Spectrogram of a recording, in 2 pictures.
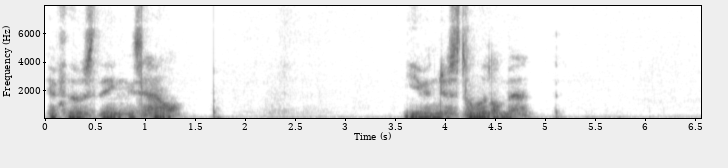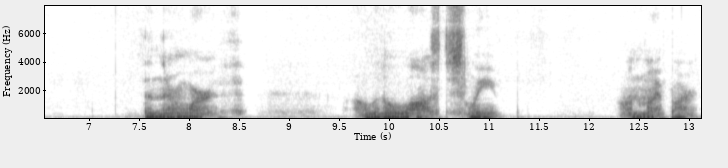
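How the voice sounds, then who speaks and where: A man playing a grumpy but tender werewolf boyfriend in an intimate, slow, soothing whispered sleep-aid roleplay. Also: mellow. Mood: tender, reassuring. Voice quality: breathy, husky whisper.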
